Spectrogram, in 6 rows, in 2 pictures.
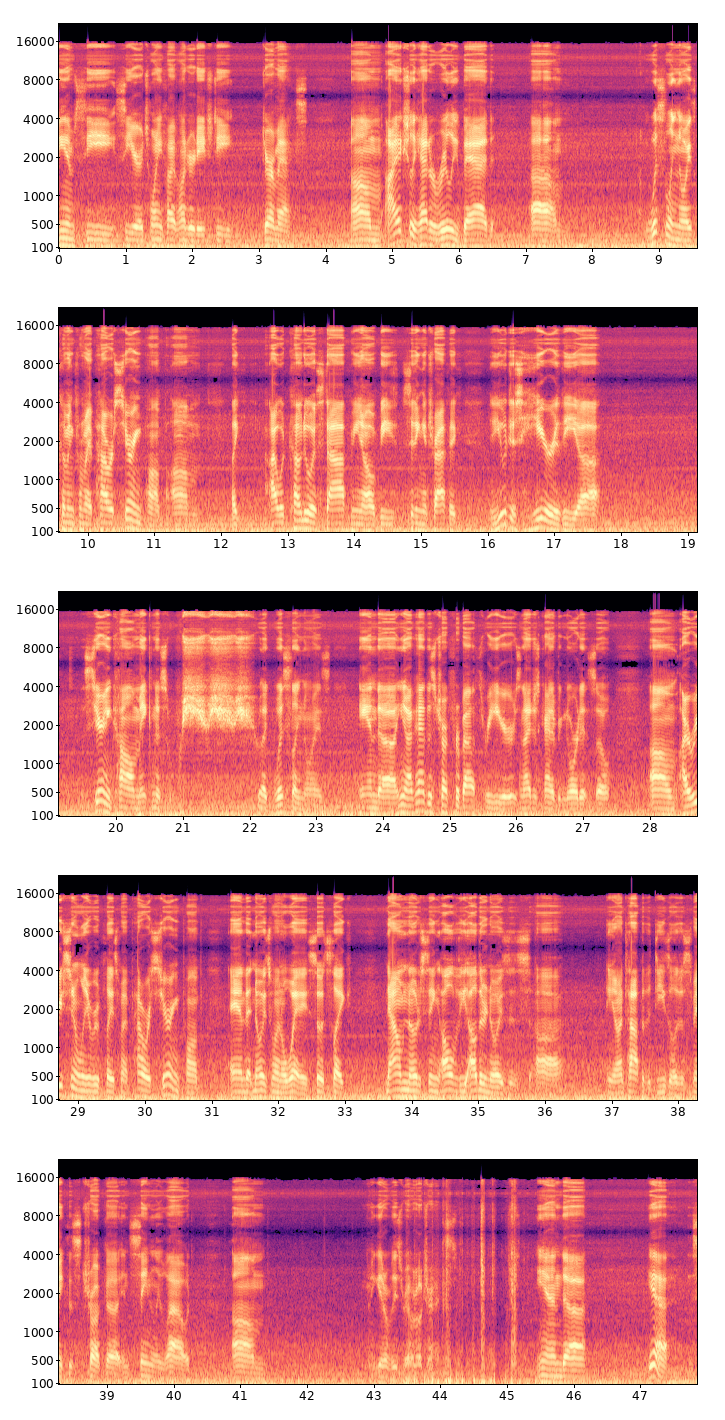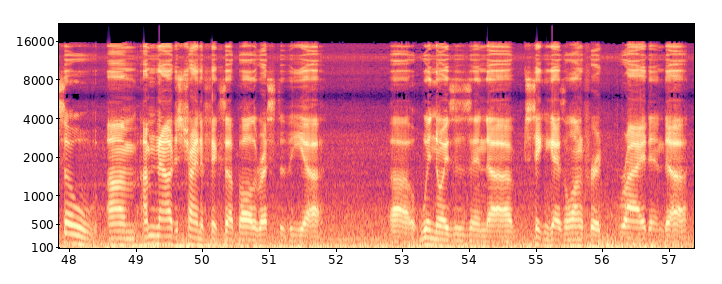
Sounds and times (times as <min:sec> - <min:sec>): Speech: 0:00.0 - 0:03.7, 0:04.4 - 0:07.6, 0:08.7 - 0:17.7, 0:19.4 - 0:27.4, 0:28.0 - 0:36.3, 0:37.0 - 0:40.2, 0:40.9 - 0:41.4, 0:42.9 - 0:44.3, 0:45.4 - 0:46.2, 0:47.1 - 0:51.8, 0:52.8 - 0:57.3.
